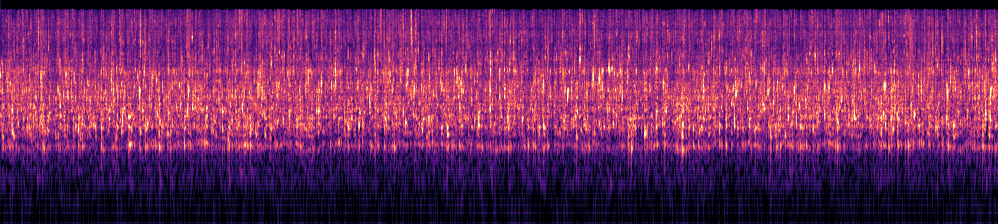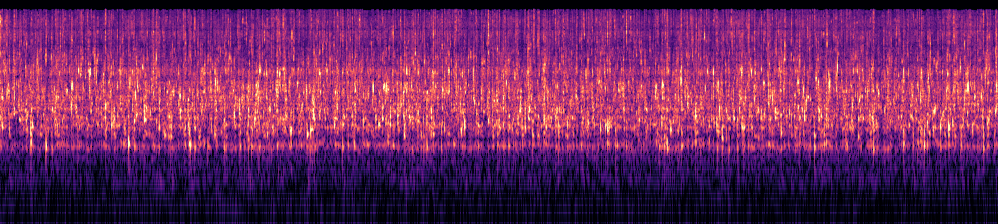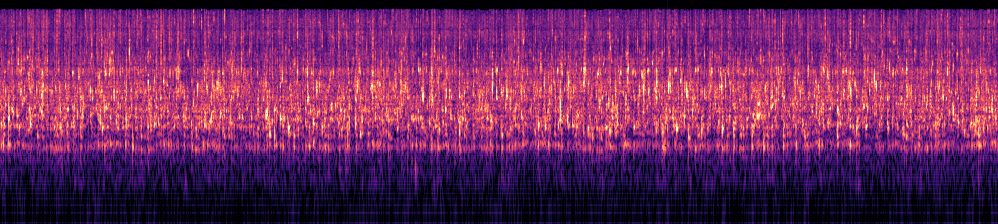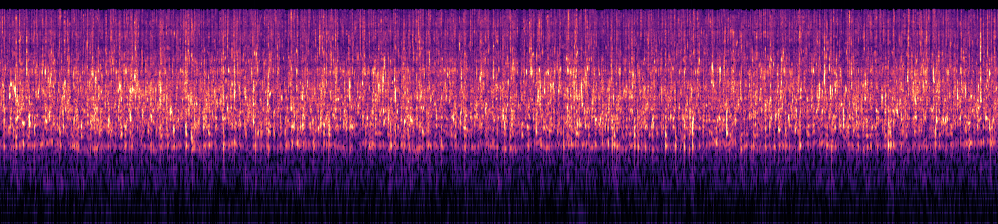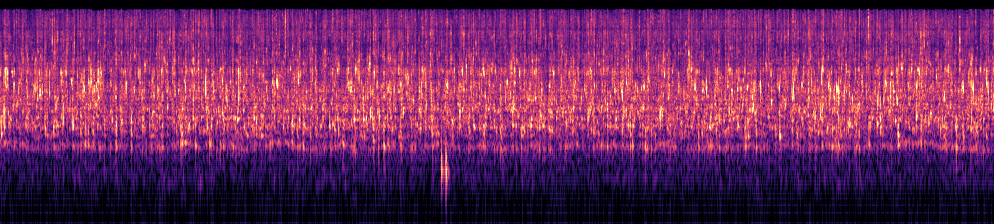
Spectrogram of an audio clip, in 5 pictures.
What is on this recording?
a stream in scotland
